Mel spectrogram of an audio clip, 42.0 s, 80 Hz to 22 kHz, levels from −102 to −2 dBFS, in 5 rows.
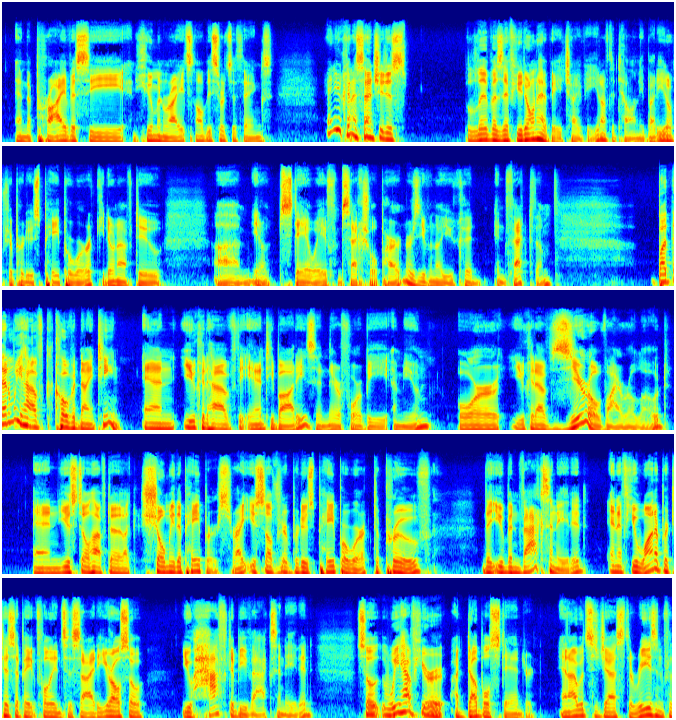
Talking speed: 185 wpm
